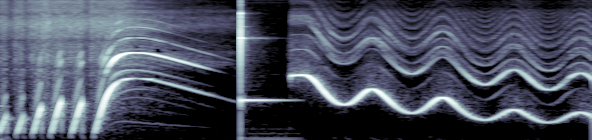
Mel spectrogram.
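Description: Cartoon sound effects: a quick run of short rising chirps, then a long boing that swoops up and falls away, a short ding, and then a wobbling, warbling tone that slowly slides downward.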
